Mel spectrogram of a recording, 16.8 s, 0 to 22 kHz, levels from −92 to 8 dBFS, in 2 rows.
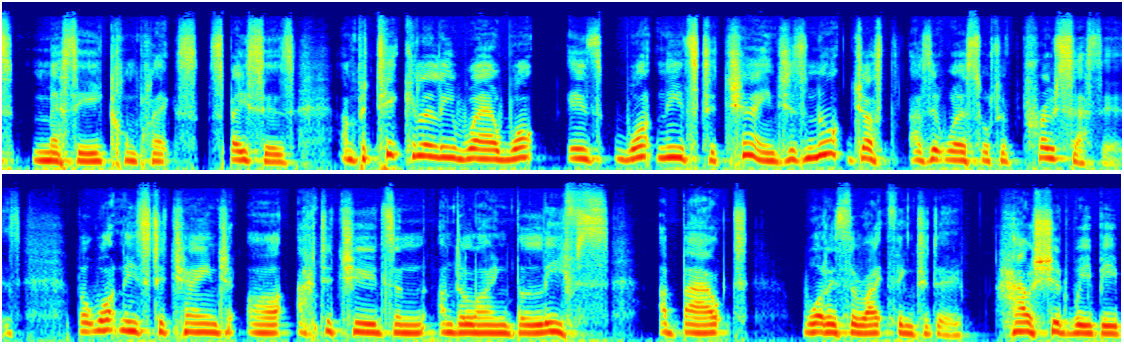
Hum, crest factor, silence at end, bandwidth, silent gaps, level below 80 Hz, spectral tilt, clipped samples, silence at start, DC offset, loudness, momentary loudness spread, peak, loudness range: none; 12 dB; 0 s; 15.5 kHz; none; -40 dBFS; -6 dB/octave; under 0.1%; 0 s; under 0.1%; -12 LUFS; 11 LU; 0 dBFS; 3 LU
